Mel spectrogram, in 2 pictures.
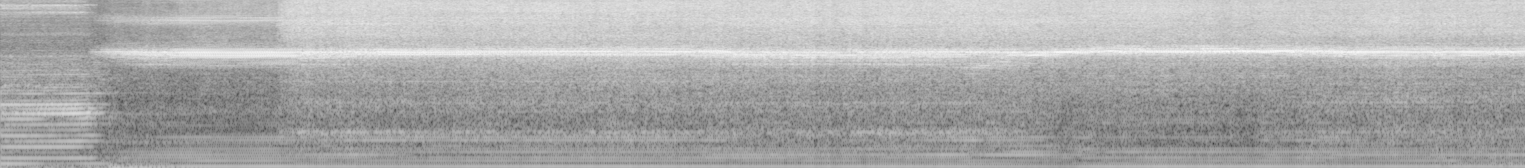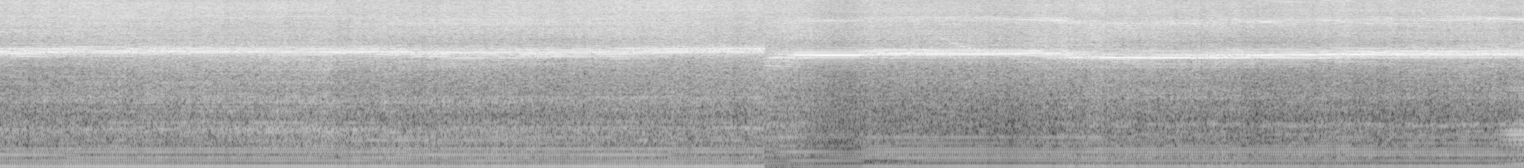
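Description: CNC milling machine's cutter cutting hard metal: a steady, high-pitched whine over a hiss, with a low hum beneath. It starts about a second in and briefly dips and shifts pitch about three-quarters of the way through.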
